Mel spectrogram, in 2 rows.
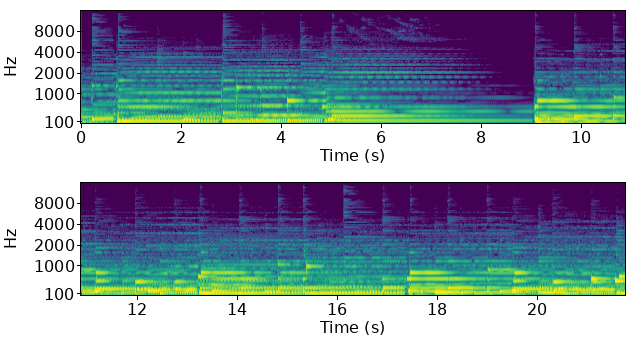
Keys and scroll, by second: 1.5 ctrl+space, 1.8 ctrl+space, 6.2 ctrl+z, 6.4 ctrl+z, 12.9-14.7 ctrl+space.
